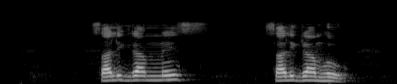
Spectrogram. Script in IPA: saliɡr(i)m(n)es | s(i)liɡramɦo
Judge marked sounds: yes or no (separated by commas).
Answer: no, yes, no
